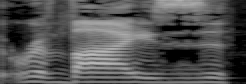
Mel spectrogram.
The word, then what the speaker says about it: revise: is the verb and even though it's spelled with an S we actually say revise with a Z and then the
